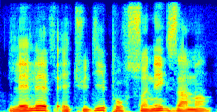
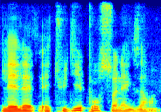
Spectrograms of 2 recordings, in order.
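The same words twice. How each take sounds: First: Slow, careful example sentence; slow model read. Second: Said in the usual way. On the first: Shown as a demonstration. Teacher reads the example slowly to the class. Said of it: "teacher models slowly". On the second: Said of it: "repeat at normal speed".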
